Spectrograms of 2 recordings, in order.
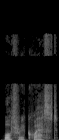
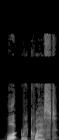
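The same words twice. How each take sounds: First: Soft, slow, wary question. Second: Said in the usual way. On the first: A narrator's reading. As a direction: ask it low-key and drawn out, on guard. Stephen senses a sudden chill.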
